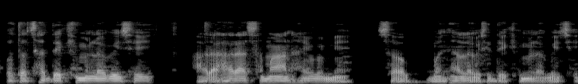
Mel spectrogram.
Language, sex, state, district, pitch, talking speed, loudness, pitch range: Hindi, male, Bihar, Sitamarhi, 90 Hz, 195 wpm, -26 LUFS, 85-90 Hz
